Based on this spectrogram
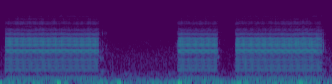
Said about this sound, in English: Oh, ring again, sweetheart. They must be home. There's a light out in the living room. Well, they could have gone off, forgotten. Oh, go on. Buzz the buzzer.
